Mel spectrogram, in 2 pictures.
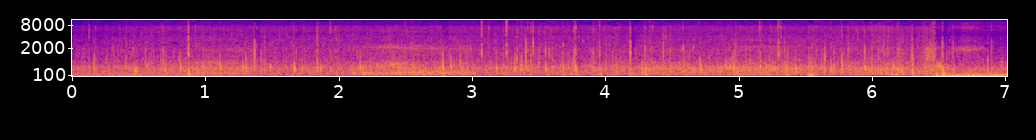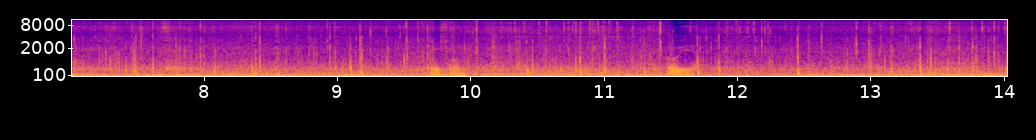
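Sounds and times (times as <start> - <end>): rain falling on water: 0.0 - 14.0
loud low rumble: 6.4 - 14.0.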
